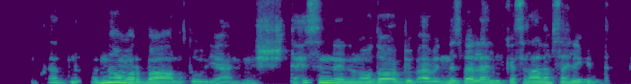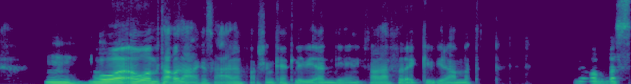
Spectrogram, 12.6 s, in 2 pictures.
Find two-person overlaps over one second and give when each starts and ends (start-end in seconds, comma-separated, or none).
none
